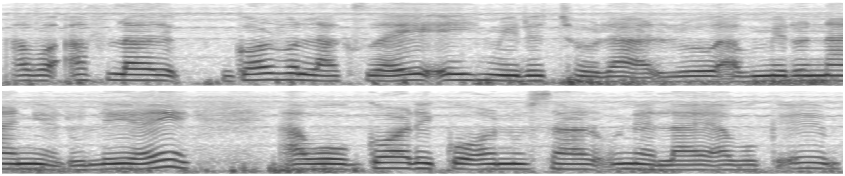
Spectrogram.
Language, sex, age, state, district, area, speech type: Nepali, female, 30-45, West Bengal, Kalimpong, rural, spontaneous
